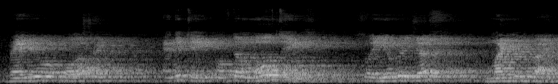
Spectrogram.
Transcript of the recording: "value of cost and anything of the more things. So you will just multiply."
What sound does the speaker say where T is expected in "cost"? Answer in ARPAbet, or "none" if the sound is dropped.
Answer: none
